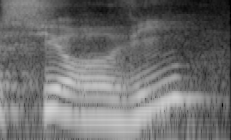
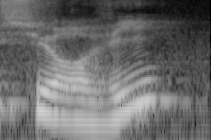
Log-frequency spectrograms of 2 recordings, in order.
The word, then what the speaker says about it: survis: Le S et le T final de la terminaison ne se prononcent pas, mais s'écrivent.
